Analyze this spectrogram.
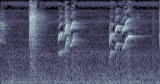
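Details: A kacer, or Oriental magpie-robin, gives a sharp high note, then two quick bursts of rising, stepped chirps, and another sharp note at the end, over a quiet background.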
